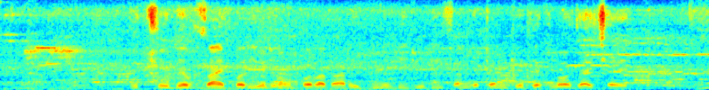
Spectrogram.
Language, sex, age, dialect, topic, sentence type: Maithili, male, 46-50, Angika, banking, statement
